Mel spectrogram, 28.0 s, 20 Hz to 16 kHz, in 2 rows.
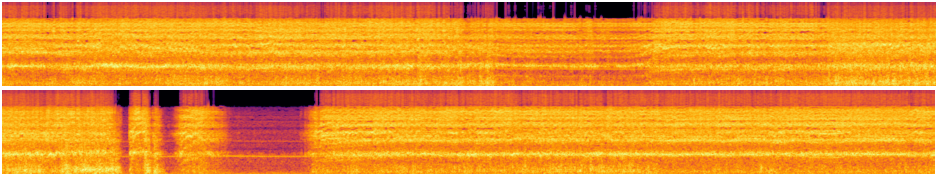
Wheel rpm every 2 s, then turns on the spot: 220, 200, 200, 170, 130, 190, 180, 180, 50, 120, 220, 240, 220, 220.
none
